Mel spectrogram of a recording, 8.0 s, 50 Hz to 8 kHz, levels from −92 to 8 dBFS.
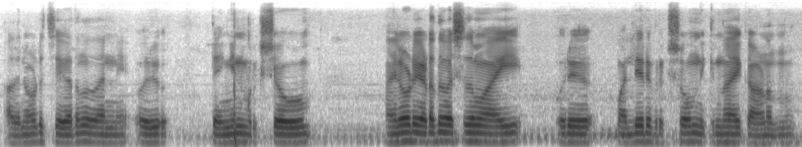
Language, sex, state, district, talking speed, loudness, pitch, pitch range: Malayalam, male, Kerala, Kollam, 95 wpm, -18 LUFS, 120 Hz, 115-125 Hz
